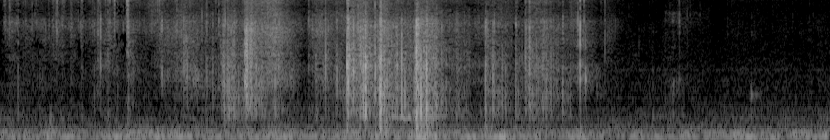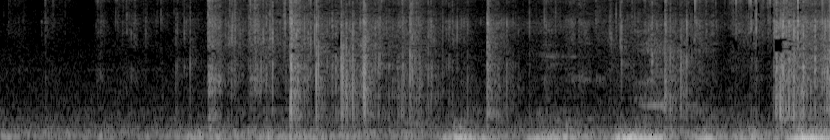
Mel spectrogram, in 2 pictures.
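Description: A craft knife blade scrapes and shaves thin curls off a palm-sized solid blue bar of soap held in green rubber-gloved hands, with the shavings falling onto crinkled paper below. Bright, crinkly scraping strokes come in irregular bursts, with a quieter stretch in the middle and low thuds near the end.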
